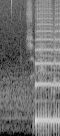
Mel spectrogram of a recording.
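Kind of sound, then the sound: signal or alarm, telephone dialing tone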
